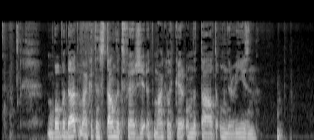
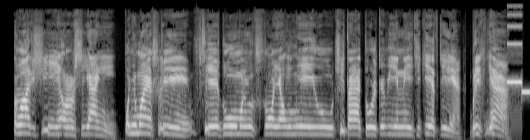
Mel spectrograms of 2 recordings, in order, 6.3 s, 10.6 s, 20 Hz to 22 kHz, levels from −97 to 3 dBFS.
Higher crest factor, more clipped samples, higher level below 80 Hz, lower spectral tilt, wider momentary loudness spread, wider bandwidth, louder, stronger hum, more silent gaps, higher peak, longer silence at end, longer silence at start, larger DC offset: about the same, 20 dB vs 16 dB; neither; first, -54 dBFS vs -70 dBFS; first, -4.5 dB/octave vs -0.5 dB/octave; first, 18 LU vs 8 LU; second, 11.5 kHz vs 17 kHz; second, -22 LUFS vs -16 LUFS; neither; neither; about the same, -4 dBFS vs -2 dBFS; first, 0.65 s vs 0 s; second, 0.05 s vs 0.3 s; neither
